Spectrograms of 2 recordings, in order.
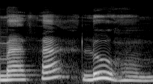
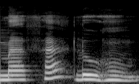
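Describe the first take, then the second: No difference in how they are said.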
